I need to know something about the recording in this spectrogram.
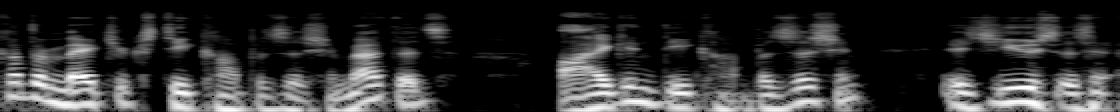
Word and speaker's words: Eigen: Eigen, pronounced I like your I, and then again, Eigen, is a German word that means own or innate, as belonging to the parent matrix.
